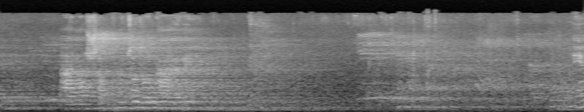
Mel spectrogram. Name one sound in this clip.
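A man announces through a microphone in a large echoing hall.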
